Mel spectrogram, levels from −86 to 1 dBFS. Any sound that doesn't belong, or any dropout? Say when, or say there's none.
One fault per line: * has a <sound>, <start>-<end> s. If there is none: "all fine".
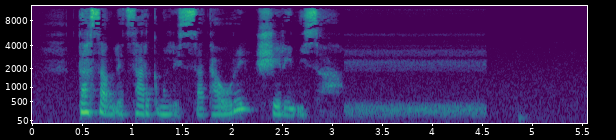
all fine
